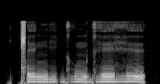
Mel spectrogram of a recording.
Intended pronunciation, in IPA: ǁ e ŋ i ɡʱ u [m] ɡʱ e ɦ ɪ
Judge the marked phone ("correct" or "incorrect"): correct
